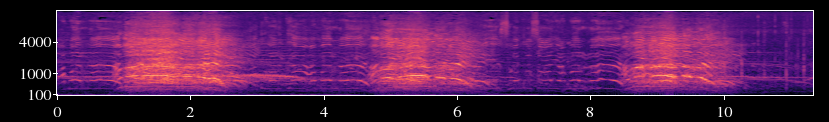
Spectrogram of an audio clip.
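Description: Men shout a slogan together, loudly, in repeated bursts.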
